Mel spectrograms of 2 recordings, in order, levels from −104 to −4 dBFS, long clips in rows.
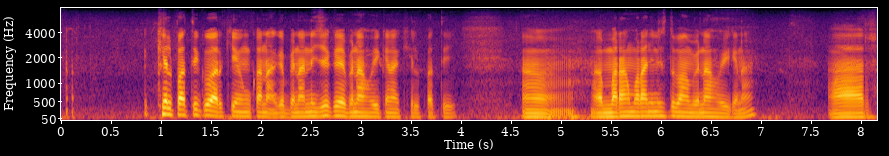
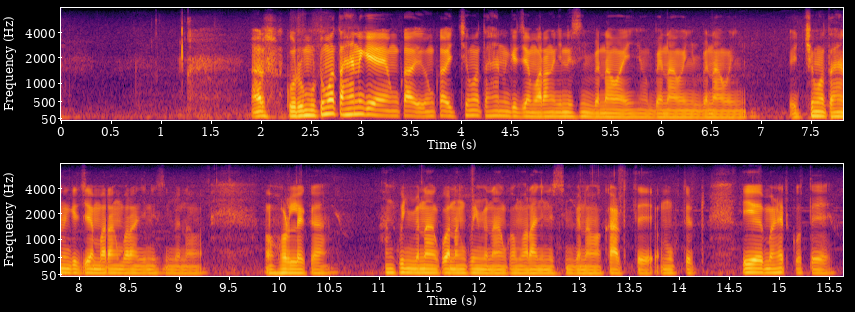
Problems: none marked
